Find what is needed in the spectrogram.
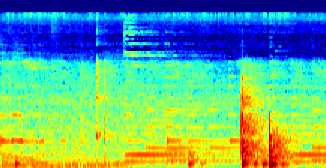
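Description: Soft background music, with two sharp wooden knocks in quick succession a little over three seconds in as a wooden rolling pin is set down on the floured silicone mat.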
